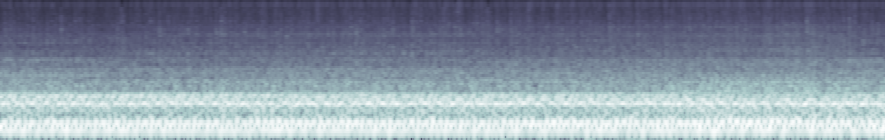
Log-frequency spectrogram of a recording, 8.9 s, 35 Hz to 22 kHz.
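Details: 1997 Ford idling with new radiator and coolant being added: steady idle with an even puffing tick about three to four per second over a low rumble; white smoke at the rear exhaust, suspected exhaust leak, possibly a head gasket, unconfirmed.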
